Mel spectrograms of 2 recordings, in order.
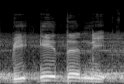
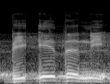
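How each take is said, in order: Both takes have the same delivery.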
